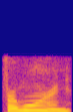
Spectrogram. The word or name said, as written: forworn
